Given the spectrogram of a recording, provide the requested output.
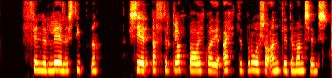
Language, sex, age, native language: Icelandic, female, 20-29, Icelandic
